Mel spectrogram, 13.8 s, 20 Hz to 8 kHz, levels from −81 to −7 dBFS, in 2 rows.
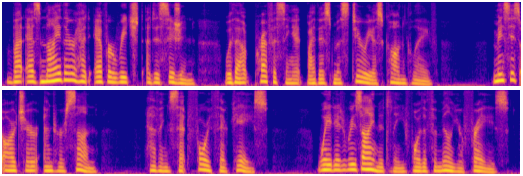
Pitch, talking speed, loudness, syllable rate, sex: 150 Hz, 135 wpm, -18 LUFS, 4.7 syllables/s, female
